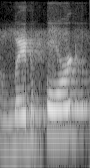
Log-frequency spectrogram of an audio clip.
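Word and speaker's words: Lydford: L Y D F O R D. It's pronounced Lid Ford.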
